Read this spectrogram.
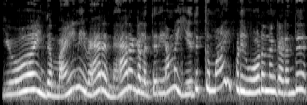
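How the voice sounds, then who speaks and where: A woman's voice: very high-pitched, animated, fast, heavy background noise. A woman voicing a chatty, teasing young village wife in a comic cartoon, with a southern Tamil Nadu accent and gossipy muttered asides. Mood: grumbling asides.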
